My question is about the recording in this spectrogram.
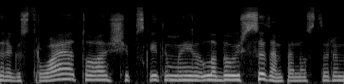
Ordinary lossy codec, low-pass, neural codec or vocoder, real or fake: Opus, 24 kbps; 14.4 kHz; vocoder, 48 kHz, 128 mel bands, Vocos; fake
